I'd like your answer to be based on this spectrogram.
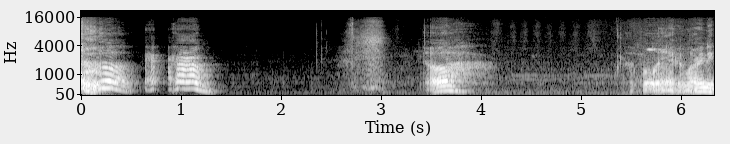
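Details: Adult woman with recurrent illness, ticklish cough, more productive today, earlier bringing up blood-tinged phlegm and feeling dizzy: bouts of voiced, strained coughing and throat clearing working phlegm up, pauses between; productive cough.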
